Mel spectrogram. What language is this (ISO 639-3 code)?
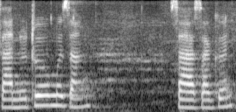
brx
